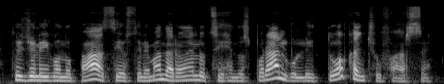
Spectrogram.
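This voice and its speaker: A middle-aged woman chatting casually to her viewers, loud-voiced and fond of affectionate diminutives. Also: on the low side, quick pace. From Colombia. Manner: speaks loudly. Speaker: crochet channel host.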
